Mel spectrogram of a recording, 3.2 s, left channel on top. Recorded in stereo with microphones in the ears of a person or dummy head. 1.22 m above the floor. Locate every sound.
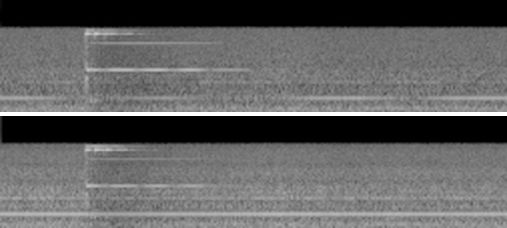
0.5 s a bell: centre (ahead or behind), 8.5 m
